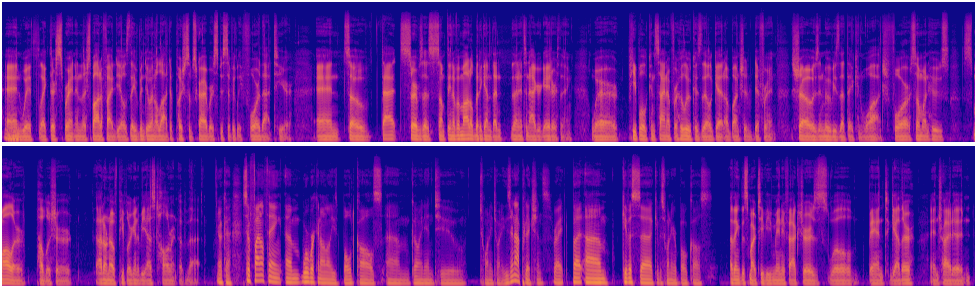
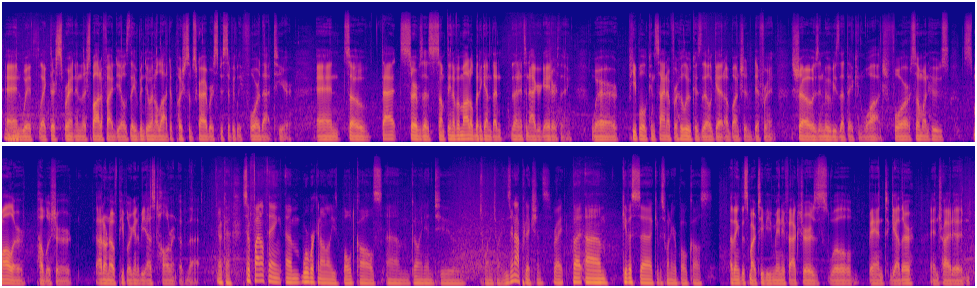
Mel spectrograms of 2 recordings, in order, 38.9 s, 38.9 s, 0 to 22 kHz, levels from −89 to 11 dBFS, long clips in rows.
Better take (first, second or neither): first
